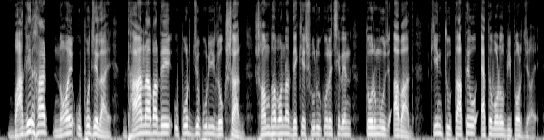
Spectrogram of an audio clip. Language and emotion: Bengali, neutral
